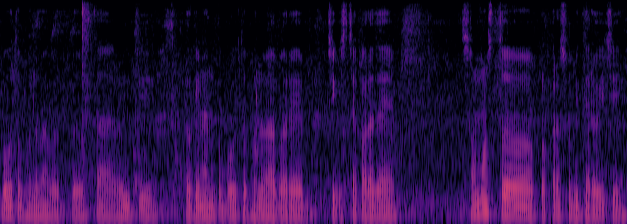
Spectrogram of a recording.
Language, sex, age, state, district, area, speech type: Odia, male, 18-30, Odisha, Malkangiri, urban, spontaneous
